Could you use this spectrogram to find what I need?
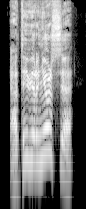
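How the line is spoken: Shouted, overwhelmed. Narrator (Russian): крикнул он, не в силах совладать с собою

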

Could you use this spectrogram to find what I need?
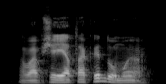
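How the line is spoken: Barking. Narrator (Russian): рявкнул я

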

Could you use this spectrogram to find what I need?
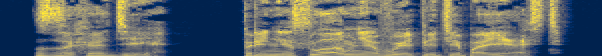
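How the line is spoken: Growling. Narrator (Russian): прорычал он

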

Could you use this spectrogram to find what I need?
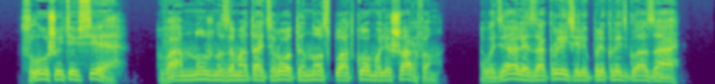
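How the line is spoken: Loud. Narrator (Russian): громко сказал я

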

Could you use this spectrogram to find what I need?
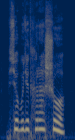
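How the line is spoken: Whispered. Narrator (Russian): прошептала

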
